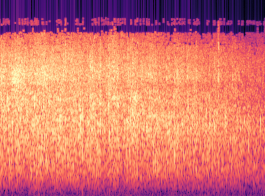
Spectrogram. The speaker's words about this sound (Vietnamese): Xin cho một tràng pháo tay khen các bạn nào.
